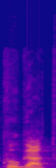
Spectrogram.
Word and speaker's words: Khu'gath: pronounced Kugat with certainty.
